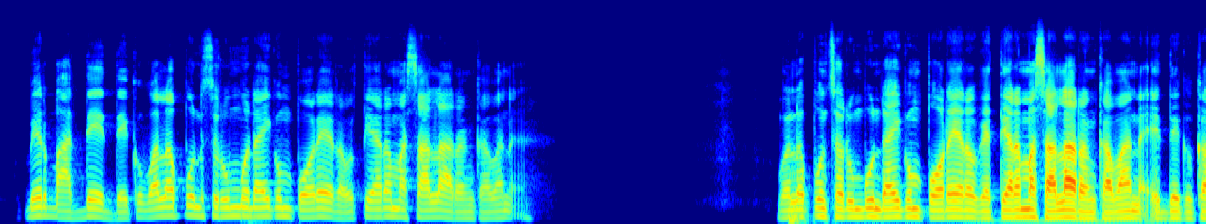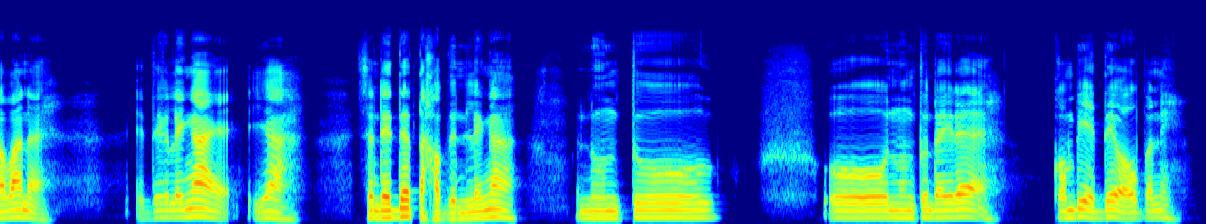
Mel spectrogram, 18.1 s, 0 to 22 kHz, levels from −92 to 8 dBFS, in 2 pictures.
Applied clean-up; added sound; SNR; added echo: neural mask model DeepFilterNet 3.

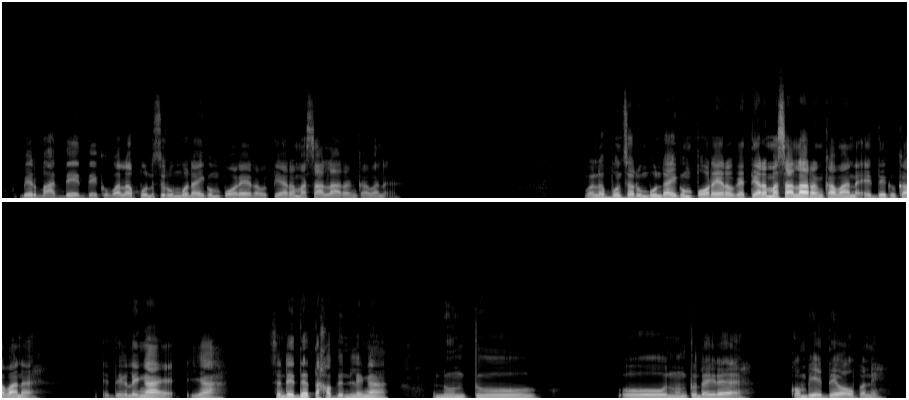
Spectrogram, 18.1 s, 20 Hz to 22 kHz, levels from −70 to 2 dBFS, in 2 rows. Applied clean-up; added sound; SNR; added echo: neural mask model RNNoise.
